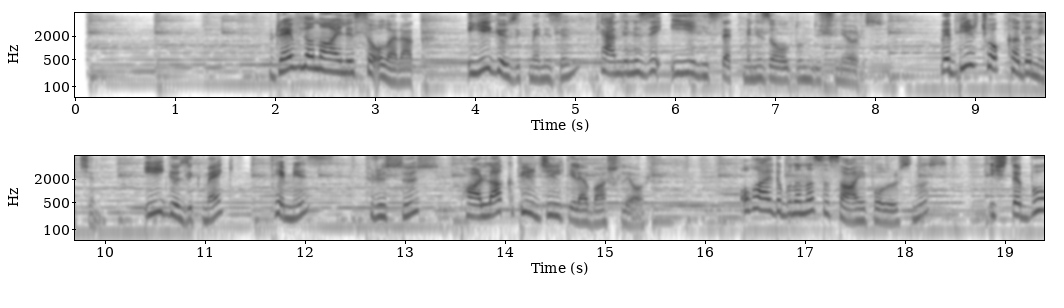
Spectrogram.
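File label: Turkish General; GoLocalise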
